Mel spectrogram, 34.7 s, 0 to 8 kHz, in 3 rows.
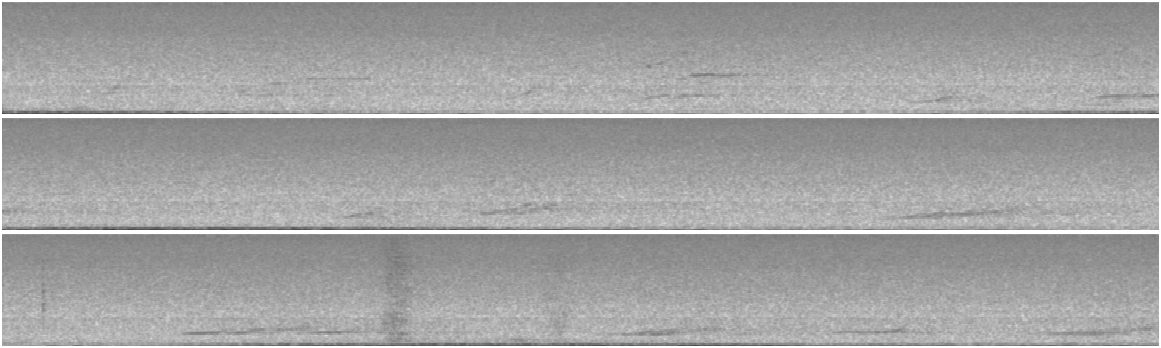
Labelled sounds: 6.9	7.3	humpback whale, 0.99 to 1.1 kHz

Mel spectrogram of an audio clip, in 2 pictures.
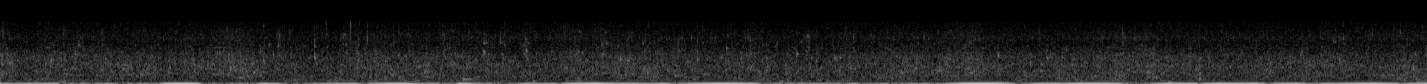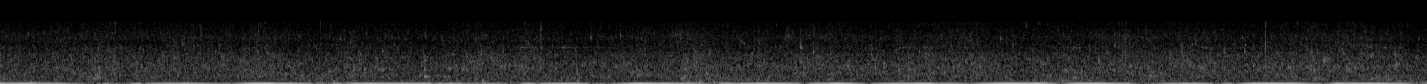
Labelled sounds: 23.6	28.5	vessel noise, 0 to 8.0 kHz

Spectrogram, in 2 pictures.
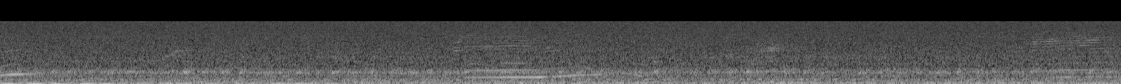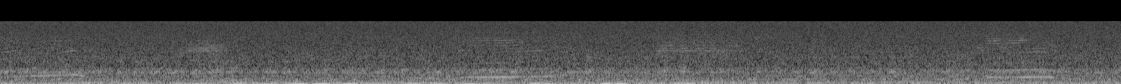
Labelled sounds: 4.6	5.3	humpback whale, 0.96 to 2.4 kHz
10.3	11.0	humpback whale, 2.5 to 3.0 kHz
16.1	16.4	humpback whale, 3.0 to 3.2 kHz
21.3	21.6	humpback whale, 3.0 to 3.1 kHz

